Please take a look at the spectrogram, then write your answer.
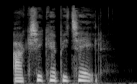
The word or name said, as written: AKTIEKAPITAL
